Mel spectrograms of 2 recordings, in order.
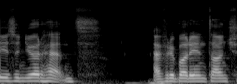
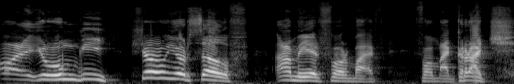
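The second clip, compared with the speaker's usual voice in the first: put-on drunken shouting, higher and louder; 5 semitones higher, 5 dB louder than usual. A dwarf outside the bar calls out a challenge, drunken shouting. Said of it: "drunkenly shouting outside".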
